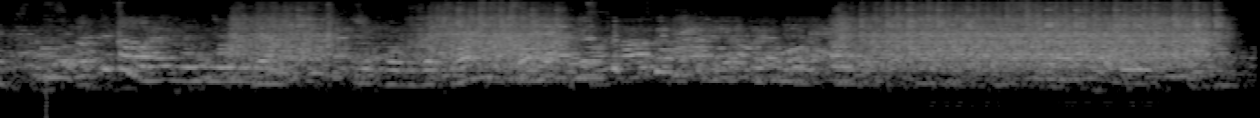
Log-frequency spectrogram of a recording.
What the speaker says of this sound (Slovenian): smo srečali tudi eno mamico za šivalnim strojem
